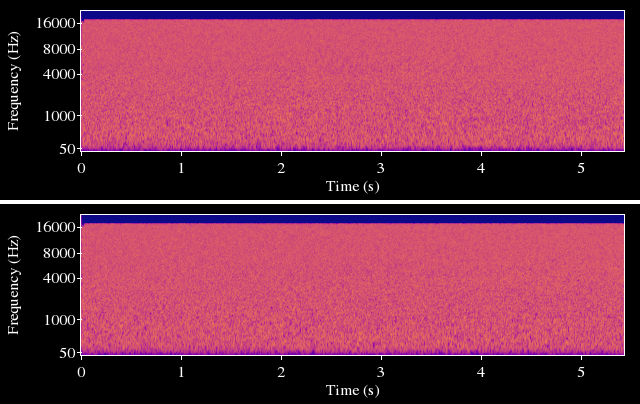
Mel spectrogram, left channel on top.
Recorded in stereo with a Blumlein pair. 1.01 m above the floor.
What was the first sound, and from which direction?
Only background noise.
